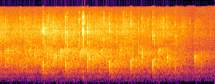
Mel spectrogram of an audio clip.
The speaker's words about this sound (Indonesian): Berikan tepuk tangan buat Tuhan Yesus.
